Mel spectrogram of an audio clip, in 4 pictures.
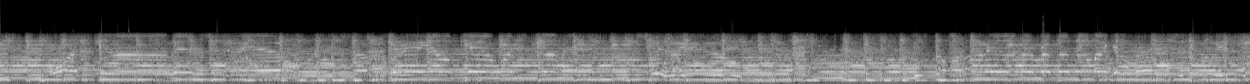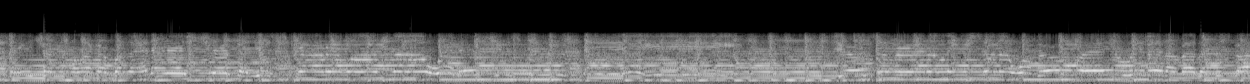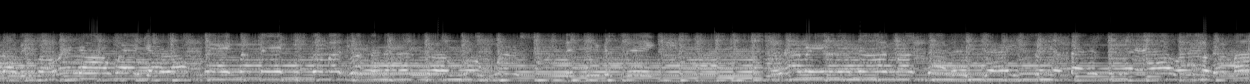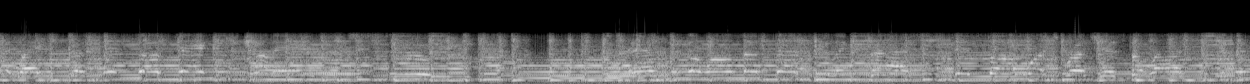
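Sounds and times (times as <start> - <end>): acoustic guitar strumming: 0.0 - 50.0.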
